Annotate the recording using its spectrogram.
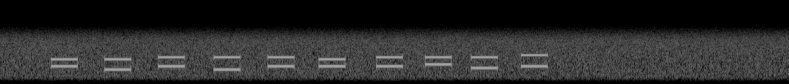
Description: DTMF, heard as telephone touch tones, dialled by hand, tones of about 260 ms, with phone line noise. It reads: 7182878059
